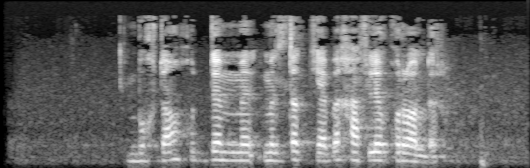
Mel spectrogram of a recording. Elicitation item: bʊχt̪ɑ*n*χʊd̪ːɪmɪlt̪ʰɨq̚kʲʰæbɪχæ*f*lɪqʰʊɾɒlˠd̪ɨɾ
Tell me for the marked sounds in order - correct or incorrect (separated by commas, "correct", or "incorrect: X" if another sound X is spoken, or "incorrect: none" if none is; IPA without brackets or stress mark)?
correct, correct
